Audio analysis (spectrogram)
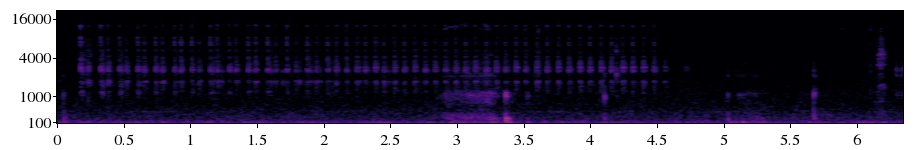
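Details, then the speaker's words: Glock 23 Gen 3 pistol, swayed left and right: a light, quick clicking rattle with each sway, as if something were loose; it is the trigger safety dangling on its spring, which is normal. "There's no clinkiness, but when I go left, right, it sounds like something is loose."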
